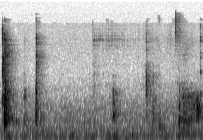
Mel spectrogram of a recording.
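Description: Faint clicks and light taps of a USB cable plug being pushed into the socket on the base of a Golden Snitch lamp, a sharper click at the very start and a few softer ones after.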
